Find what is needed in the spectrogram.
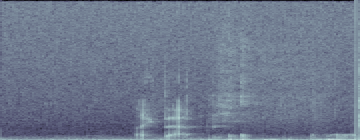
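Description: A pause in a man's talk: a steady low hum with a few faint breathy mouth sounds about a second in.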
